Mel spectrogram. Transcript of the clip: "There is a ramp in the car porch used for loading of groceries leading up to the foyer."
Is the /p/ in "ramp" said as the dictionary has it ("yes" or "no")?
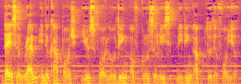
no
